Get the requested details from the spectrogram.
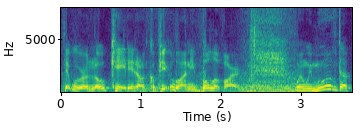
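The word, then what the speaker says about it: Kapiʻolani: her name is pronounced kapiolani so there's a break between the i and the o and when you say correctly kapiolani it means the arch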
